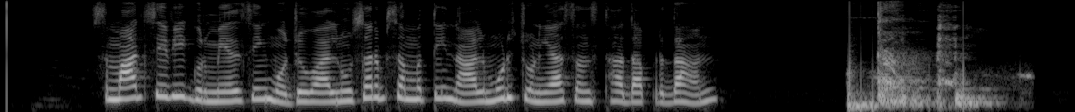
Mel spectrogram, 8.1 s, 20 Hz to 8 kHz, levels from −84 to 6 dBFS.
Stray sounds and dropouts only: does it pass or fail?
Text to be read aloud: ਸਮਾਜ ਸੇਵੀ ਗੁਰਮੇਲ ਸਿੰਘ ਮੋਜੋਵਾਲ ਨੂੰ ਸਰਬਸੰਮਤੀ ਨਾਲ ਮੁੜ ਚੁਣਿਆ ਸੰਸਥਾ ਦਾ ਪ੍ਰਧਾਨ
fail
